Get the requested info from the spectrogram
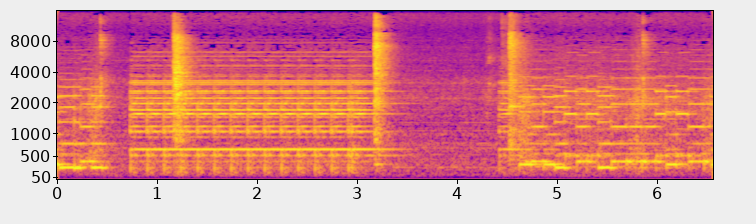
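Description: IGT S2000 Triple Double Diamond Free Games slot machine's electronic game sounds: a quick stepping run of beeps, then a held electronic chord for about two and a half seconds with a few sharp clicks. After a short lull the spin button is pressed and the stepping beeps of a new reel spin start again.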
